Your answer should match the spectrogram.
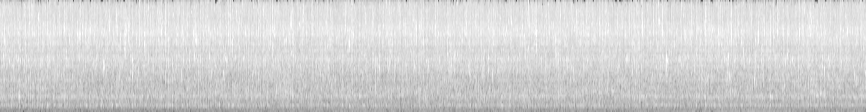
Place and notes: Genappe, Belgique - Ry d'Hez river
The Ry d'Hez river, flowing in a big wood jam.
